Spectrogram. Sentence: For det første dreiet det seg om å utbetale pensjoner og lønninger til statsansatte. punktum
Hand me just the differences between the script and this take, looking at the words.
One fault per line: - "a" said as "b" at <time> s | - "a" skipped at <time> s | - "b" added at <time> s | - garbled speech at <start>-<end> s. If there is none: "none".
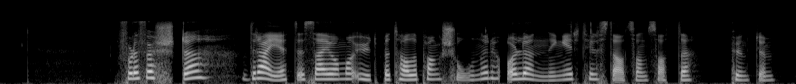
none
